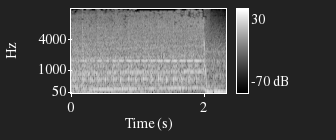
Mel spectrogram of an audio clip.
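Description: Electronic dance music transition effect: a slowly rising low synth tone over a dense wash of noise, with a steady high tone held above it.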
